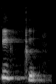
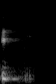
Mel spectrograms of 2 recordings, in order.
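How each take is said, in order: First: It is pressed hard with a trailing vowel. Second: It is cut very short without a vowel. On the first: The speaker calls it wrong. "அப்படியே அழுத்தி படிச்சிருப்போம்" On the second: The speaker calls it right. "Second விட நம்ம கொஞ்சம் கம்மியா படிக்கணும்"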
